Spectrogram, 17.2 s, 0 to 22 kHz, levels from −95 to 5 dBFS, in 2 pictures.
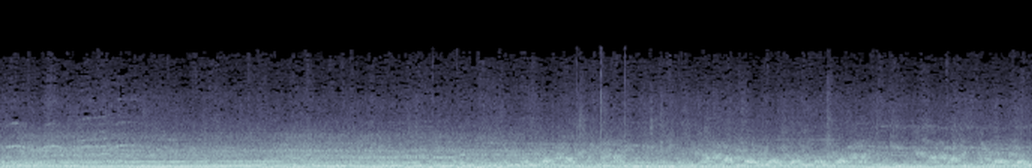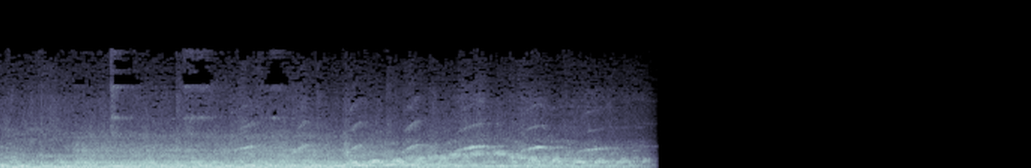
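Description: The audio has two spots where chunks play out of order. Between 3.2 and 3.8 s, a 200 ms chunk arrives two chunks late. Between 4.8 and 5.2 s, another arrives one chunk late. Each jumbled moment has three hard joins. Unlike a dropout or a stutter, nothing is missing or repeated: all the material is there, just in the wrong sequence.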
